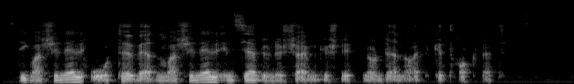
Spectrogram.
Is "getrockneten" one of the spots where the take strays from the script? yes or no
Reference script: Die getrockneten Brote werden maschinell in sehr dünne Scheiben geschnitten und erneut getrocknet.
yes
